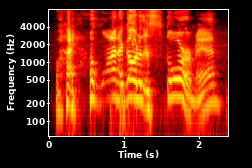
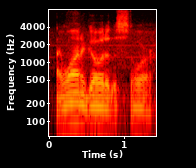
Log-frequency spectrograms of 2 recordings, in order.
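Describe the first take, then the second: First: Loud, high mocking "I don't wanna go"; exaggerated, scoffing refusal, much higher and louder; sarcastic refusal. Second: Said in the usual way. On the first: Shown as a demonstration. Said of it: "I meant two completely different things". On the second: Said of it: "I said the exact same words".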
